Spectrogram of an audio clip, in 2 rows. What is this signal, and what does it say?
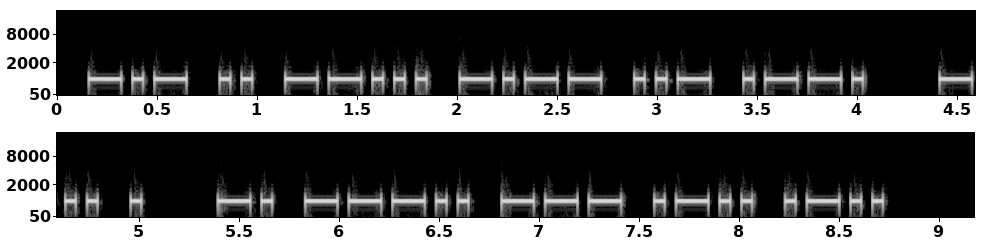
Morse code, heard as a keyed tone, about 22 wpm, 700 Hz. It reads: KI7YUP DE N8OLL
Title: USA Callsign DE Callsign 22wpm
